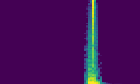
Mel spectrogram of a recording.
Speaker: the second sound is of shorter duration that is Dub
